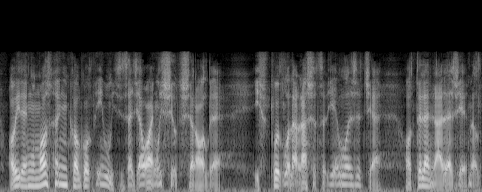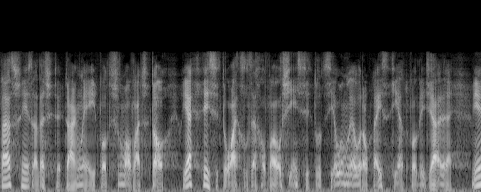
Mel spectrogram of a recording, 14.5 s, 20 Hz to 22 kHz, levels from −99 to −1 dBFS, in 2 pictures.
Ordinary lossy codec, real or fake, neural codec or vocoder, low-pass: MP3, 64 kbps; fake; autoencoder, 22.05 kHz, a latent of 192 numbers a frame, VITS, trained on many speakers; 7.2 kHz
